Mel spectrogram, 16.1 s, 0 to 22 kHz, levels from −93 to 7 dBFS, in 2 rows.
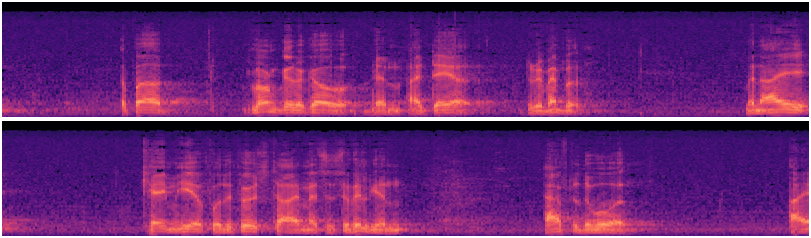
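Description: At 0.61–0.64, 1.57–1.59, 2.57–2.60, 3.53, 4.52–4.56, 5.49–5.52 and 7.46 s, overlap between stream segments removes between roughly 14 and 40 ms of sound at each 1 s segment boundary. Overlapping time stamps made the player trim audio that was never duplicated, so each spot is a small click or skip. A waveform shows an abrupt discontinuity, and a spectrogram shows a thin vertical broadband line.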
